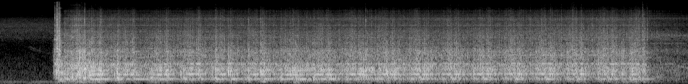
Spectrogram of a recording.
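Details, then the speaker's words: 1964 Chevy Biscayne abandoned behind a barn for 30+ years, first cranking after fixing wiring connections: harsh, uneven churning as the engine spins without catching; compression checked, spark next. Abnormal cranking noise. "There we go. Well, that sounds not good."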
